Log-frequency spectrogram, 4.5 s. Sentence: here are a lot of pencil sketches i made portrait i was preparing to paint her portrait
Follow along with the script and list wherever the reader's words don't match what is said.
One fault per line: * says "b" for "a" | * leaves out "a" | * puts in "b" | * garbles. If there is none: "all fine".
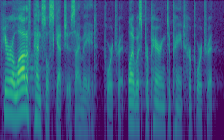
all fine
